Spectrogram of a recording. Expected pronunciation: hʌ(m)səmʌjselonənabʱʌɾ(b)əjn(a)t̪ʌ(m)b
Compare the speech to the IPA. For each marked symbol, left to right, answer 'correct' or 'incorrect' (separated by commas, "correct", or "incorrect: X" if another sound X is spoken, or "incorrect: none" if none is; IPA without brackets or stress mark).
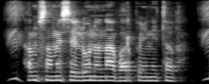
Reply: correct, incorrect: p, incorrect: i, incorrect: none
